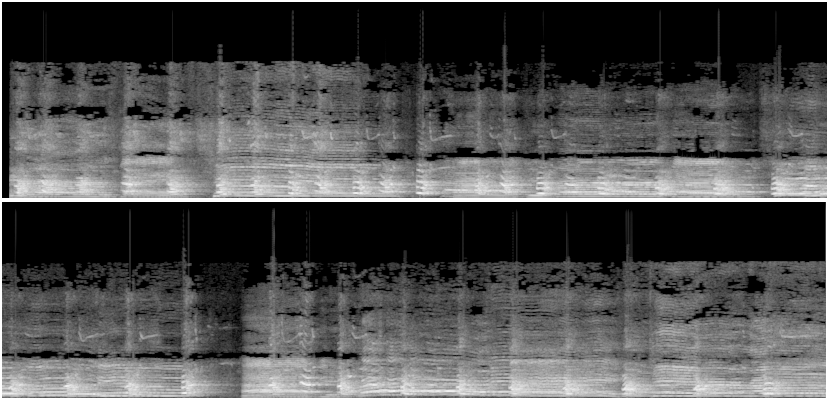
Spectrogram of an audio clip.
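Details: Pet poodle howling along to Happy Birthday. A long run of drawn-out, wavering harmonic howls in phrases of about a second, rising and falling with the tune. Steady, lower sung notes run underneath, with brief breaks between phrases.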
